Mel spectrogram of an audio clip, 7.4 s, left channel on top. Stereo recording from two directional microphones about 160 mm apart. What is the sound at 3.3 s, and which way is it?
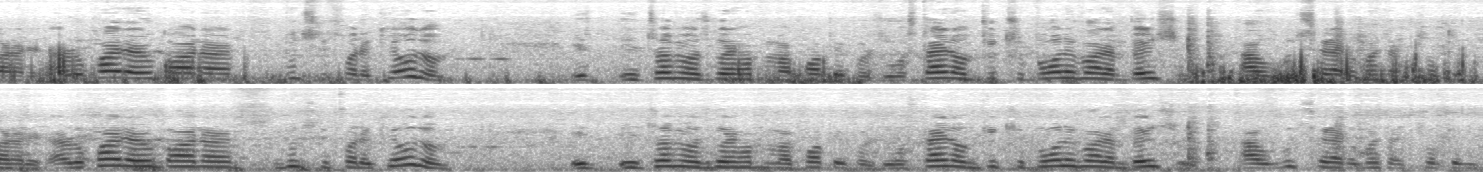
Speech, 25° left (ahead or behind).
